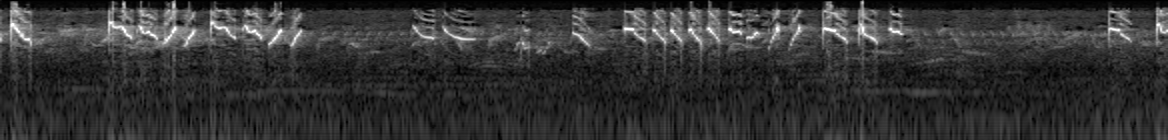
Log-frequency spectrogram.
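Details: White-eye song believed to lure or provoke other nearby birds into calling: rapid high chirping phrases of sharp descending notes, tumbling in dense bursts with a short pause mid-clip before resuming.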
